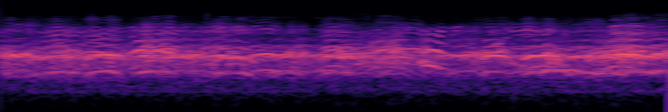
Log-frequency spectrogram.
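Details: Dense chorus of wild snow geese, eastern North America: loud, unbroken layers of high nasal honking from many birds at once, with no pauses.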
